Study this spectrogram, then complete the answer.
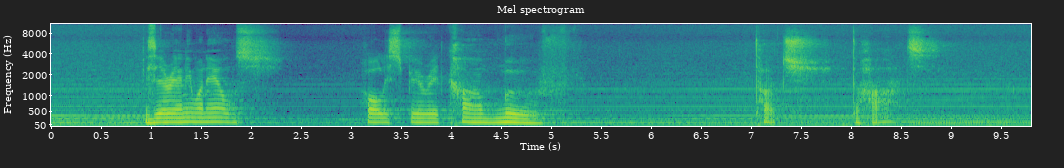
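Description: A young man speaks with animation through a microphone in a large room.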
